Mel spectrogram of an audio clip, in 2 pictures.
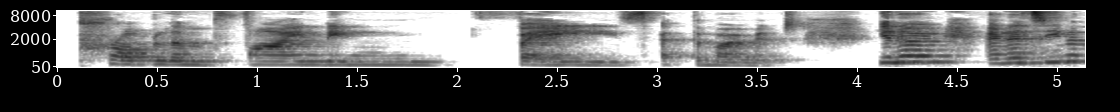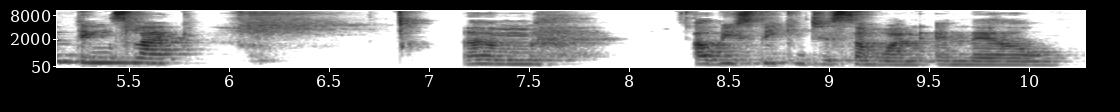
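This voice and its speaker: A middle-aged woman giving casual advice as a business coach, chatty and acting out quick quoted voices, her voice a little worn. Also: medium pitch, fairly bright tone, echoey room, low-quality recording. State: slightly losing her voice. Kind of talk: casual talking-head advice.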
